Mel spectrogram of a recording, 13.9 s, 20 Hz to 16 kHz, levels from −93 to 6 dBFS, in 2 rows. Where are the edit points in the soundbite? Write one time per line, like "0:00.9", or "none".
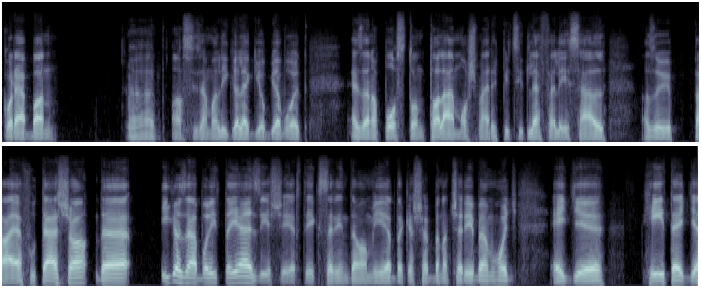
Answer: none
